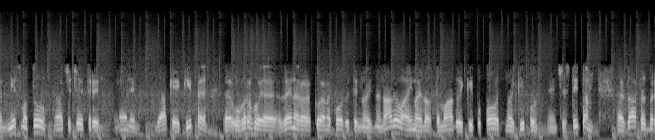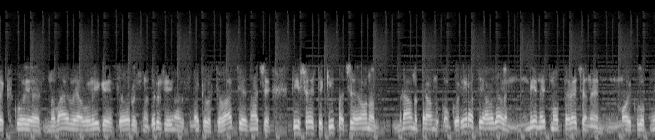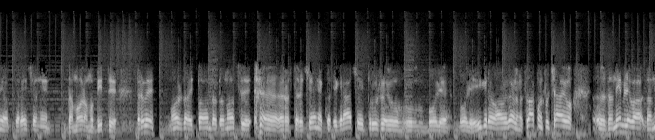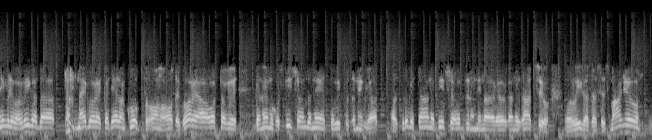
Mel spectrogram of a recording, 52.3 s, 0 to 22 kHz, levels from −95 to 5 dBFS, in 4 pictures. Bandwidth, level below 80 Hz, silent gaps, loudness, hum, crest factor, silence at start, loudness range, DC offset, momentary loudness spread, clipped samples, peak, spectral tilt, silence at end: 12.5 kHz; -50 dBFS; none; -22 LUFS; none; 16 dB; 0 s; 3 LU; under 0.1%; 7 LU; under 0.1%; -6 dBFS; -6.5 dB/octave; 0 s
